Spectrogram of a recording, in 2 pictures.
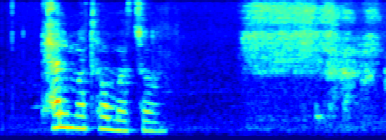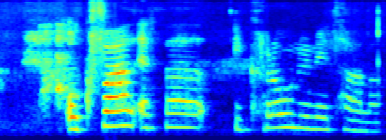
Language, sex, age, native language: Icelandic, female, 14, Icelandic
